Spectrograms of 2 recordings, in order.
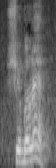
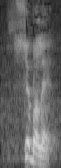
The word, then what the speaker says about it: Shibboleth: If he said no, then they would say to him, then say, Shibboleth. And he would say, Sibboleth. For he could not pronounce it properly.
